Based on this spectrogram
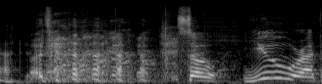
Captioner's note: laughs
